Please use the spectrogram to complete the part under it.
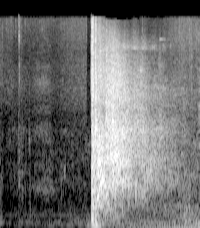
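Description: A rifle fires a single loud shot outdoors.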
